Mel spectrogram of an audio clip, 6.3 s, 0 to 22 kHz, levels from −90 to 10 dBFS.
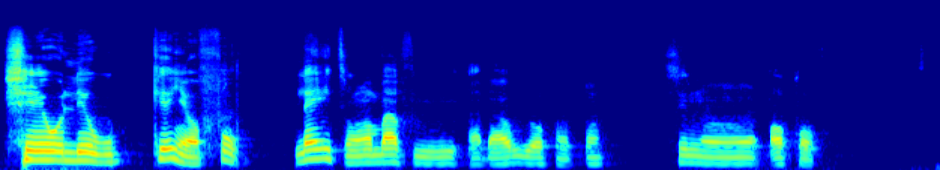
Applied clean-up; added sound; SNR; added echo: neural mask model DeepFilterNet 3.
